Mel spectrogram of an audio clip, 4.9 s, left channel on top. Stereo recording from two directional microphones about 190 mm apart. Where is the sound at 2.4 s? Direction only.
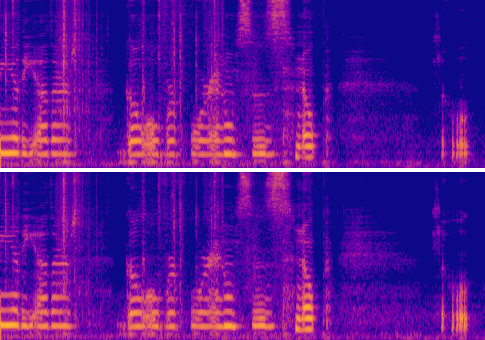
25° right (ahead or behind).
